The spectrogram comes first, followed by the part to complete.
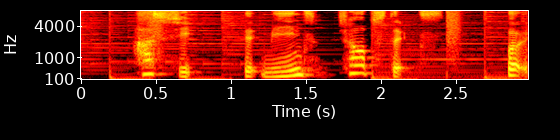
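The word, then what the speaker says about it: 箸: example if you say hasi it means Chopsticks but if you say hash it means Bridge let's hear the difference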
